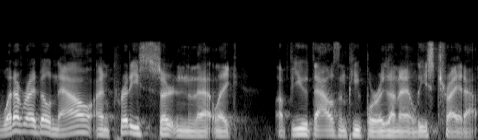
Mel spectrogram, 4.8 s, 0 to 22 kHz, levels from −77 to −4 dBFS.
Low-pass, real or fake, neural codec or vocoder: 7.2 kHz; fake; codec, 16 kHz, 8 kbps, FunCodec, trained on LibriTTS, 25 frames a second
